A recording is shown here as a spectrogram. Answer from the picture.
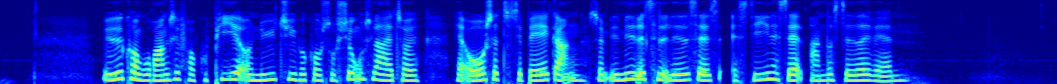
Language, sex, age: Danish, female, 33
